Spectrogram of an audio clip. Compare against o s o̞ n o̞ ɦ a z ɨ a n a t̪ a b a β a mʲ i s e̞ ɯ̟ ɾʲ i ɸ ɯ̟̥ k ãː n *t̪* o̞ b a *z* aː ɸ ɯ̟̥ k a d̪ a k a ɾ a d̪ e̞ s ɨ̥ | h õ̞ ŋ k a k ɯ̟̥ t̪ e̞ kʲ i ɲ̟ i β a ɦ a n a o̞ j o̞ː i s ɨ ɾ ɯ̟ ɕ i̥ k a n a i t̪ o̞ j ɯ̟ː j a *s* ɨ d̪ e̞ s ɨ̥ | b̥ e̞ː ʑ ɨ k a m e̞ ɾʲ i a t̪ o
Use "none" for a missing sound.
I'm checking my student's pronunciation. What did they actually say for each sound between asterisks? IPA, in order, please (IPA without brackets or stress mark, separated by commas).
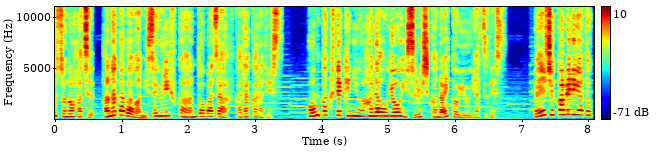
d̪, z, t͡s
